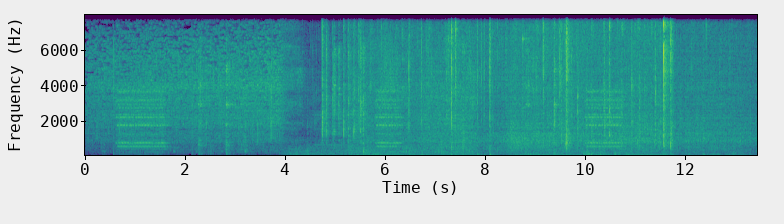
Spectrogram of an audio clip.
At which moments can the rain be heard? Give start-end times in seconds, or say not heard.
0.0-13.4.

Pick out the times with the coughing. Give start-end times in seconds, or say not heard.
2.2-3.1, 8.8-9.6.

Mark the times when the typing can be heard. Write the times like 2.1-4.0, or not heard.
4.5-11.8.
